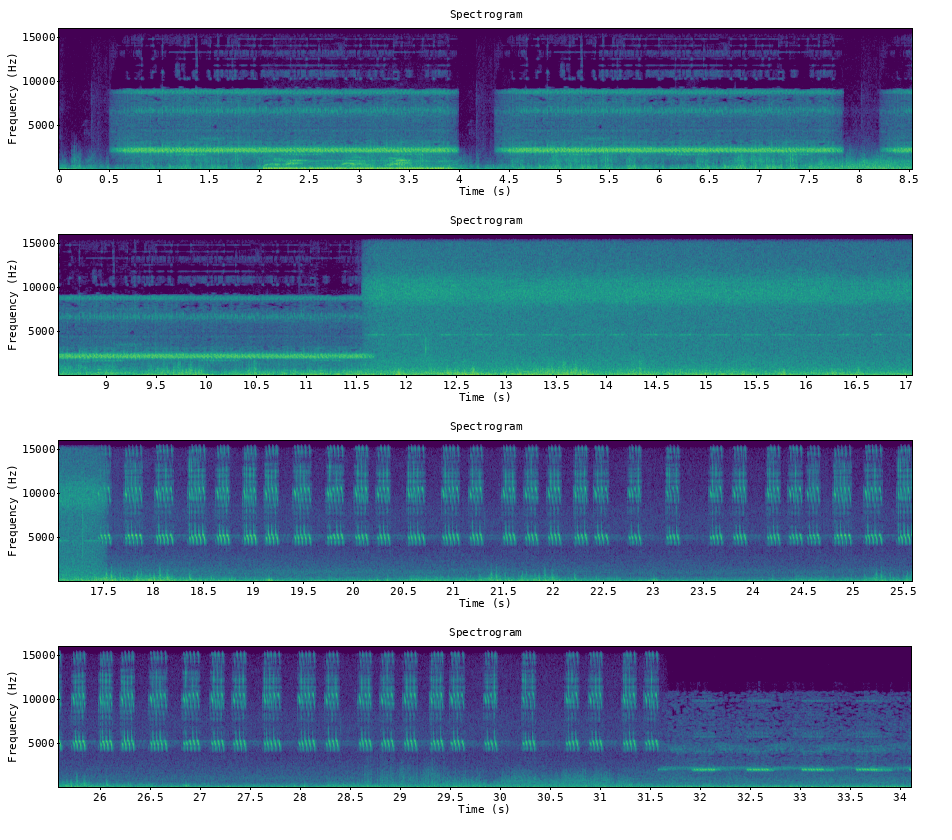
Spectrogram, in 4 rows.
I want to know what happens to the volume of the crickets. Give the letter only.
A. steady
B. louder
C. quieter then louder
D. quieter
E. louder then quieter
D.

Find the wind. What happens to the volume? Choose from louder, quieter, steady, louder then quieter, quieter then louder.
louder then quieter.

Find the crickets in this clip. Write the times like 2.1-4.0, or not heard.
0.0-34.0.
